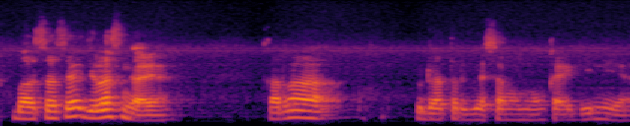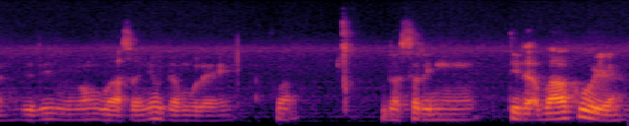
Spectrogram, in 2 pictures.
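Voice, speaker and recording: A man gives a loose, conversational lecture to students, wandering through fillers and acting out small examples. His voice sits at an ordinary pitch. The recording sounds dull and lo-fi. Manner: loose, chatty, with fillers and demonstrations.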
